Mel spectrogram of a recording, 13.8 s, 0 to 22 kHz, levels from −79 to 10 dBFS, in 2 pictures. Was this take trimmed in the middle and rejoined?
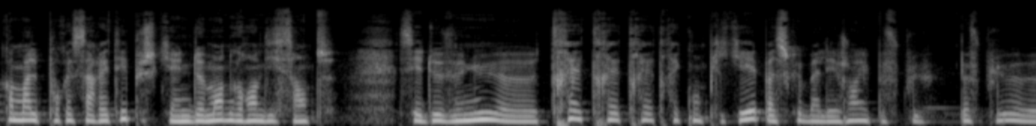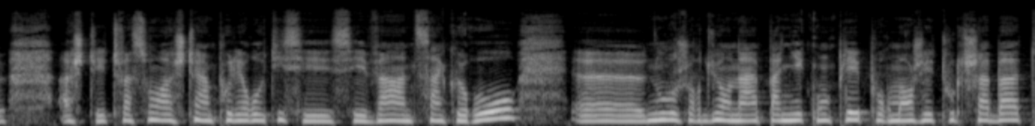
no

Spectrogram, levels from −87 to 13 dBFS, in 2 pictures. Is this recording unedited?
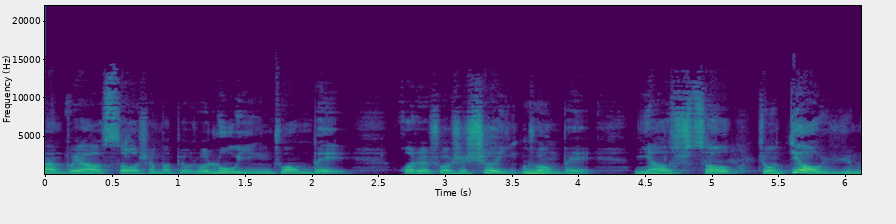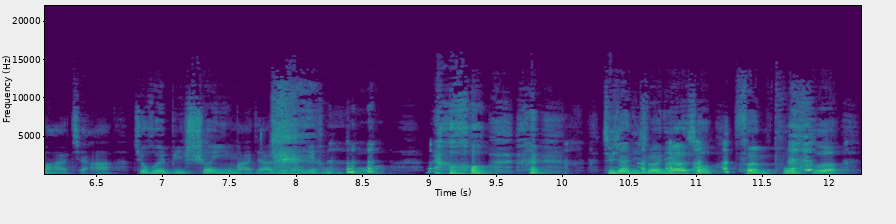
yes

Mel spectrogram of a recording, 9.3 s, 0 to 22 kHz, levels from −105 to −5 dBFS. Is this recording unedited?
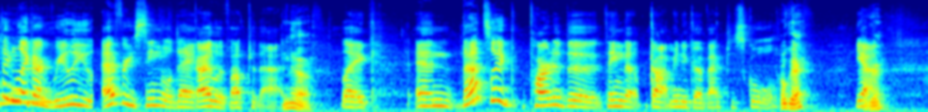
no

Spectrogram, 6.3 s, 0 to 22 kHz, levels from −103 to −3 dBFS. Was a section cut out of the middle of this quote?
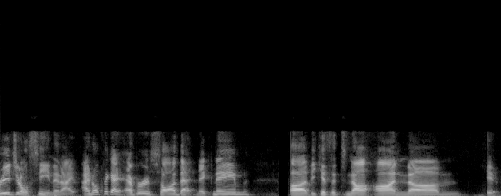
no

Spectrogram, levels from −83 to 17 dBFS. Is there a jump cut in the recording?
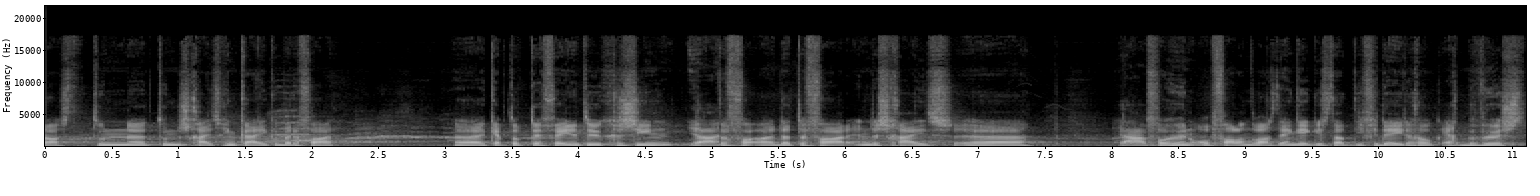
yes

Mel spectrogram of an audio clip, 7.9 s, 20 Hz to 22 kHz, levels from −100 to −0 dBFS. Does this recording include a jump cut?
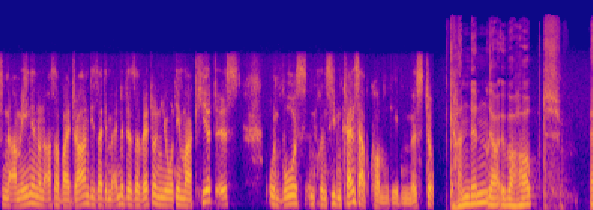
yes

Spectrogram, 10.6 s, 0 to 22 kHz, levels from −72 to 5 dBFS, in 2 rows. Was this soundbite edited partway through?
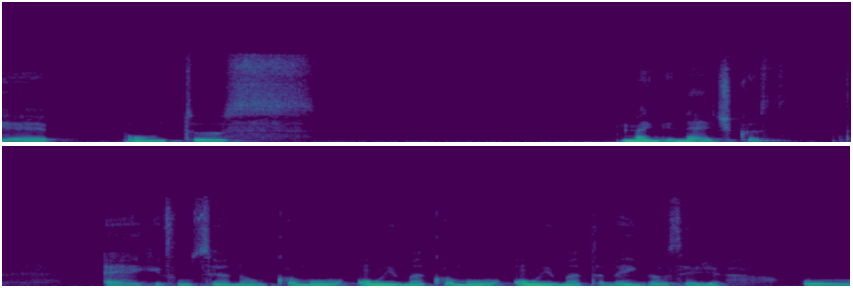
yes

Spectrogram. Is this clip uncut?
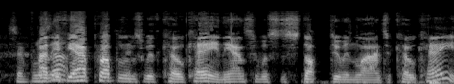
yes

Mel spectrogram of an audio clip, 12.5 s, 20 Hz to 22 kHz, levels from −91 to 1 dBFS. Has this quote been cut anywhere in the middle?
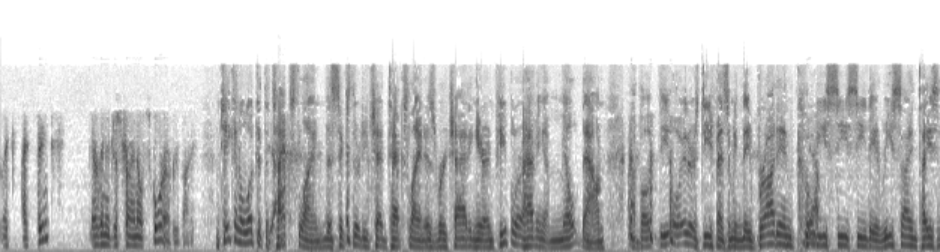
yes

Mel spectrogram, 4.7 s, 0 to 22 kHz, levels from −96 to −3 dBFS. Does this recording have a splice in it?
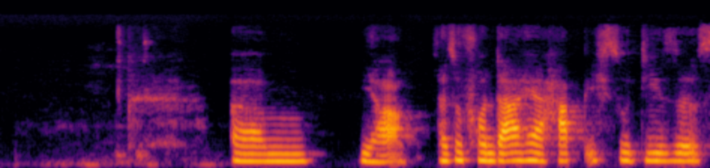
no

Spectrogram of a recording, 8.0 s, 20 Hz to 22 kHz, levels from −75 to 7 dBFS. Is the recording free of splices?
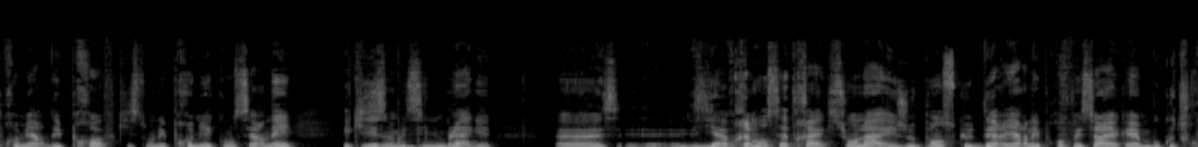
yes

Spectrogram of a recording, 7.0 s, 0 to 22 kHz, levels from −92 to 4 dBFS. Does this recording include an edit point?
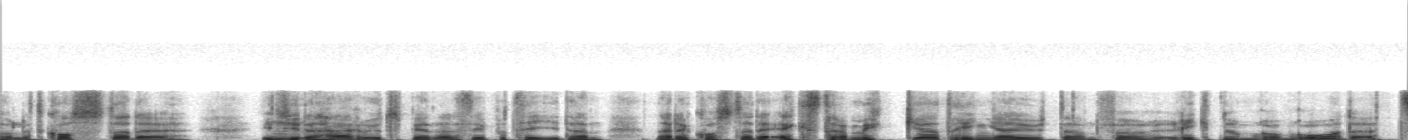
no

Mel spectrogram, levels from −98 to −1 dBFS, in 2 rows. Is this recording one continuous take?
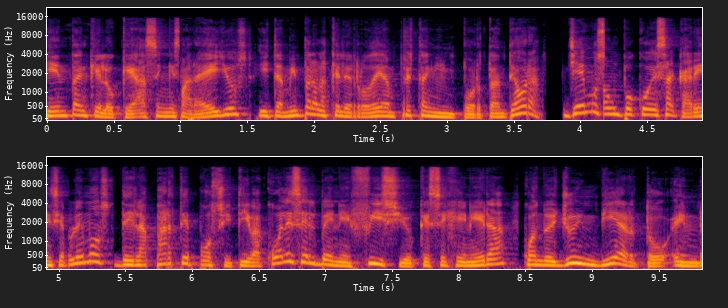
no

